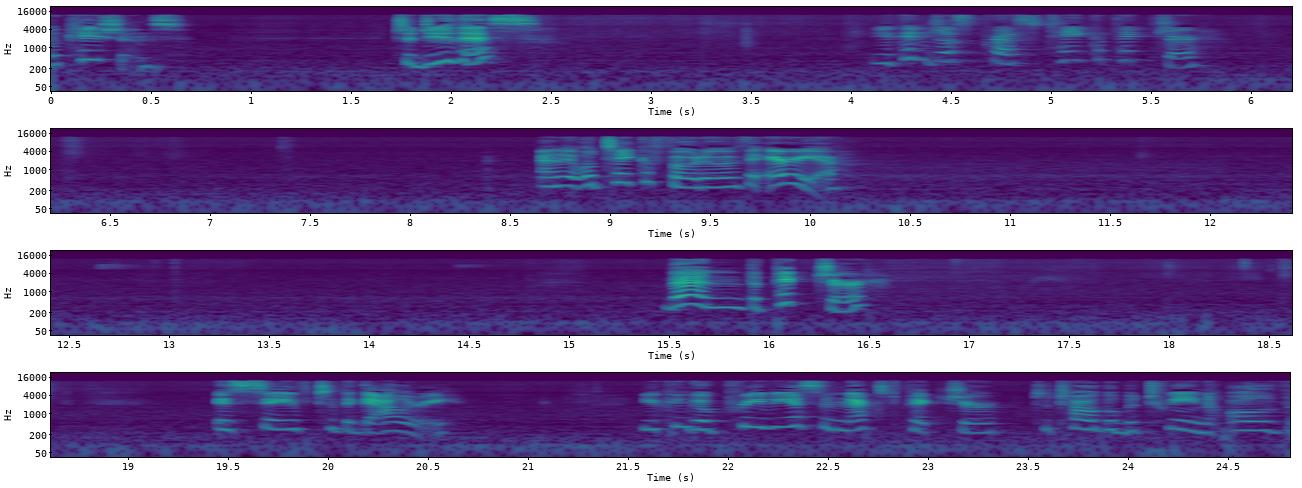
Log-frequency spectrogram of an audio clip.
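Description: A woman speaks in short bursts close by.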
